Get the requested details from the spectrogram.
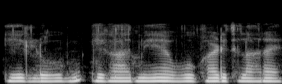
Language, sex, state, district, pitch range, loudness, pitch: Marwari, female, Rajasthan, Nagaur, 150-155 Hz, -14 LUFS, 150 Hz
